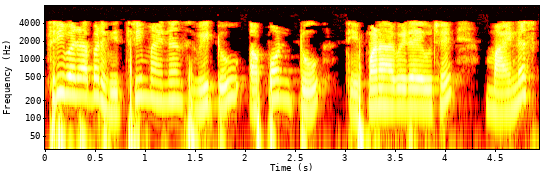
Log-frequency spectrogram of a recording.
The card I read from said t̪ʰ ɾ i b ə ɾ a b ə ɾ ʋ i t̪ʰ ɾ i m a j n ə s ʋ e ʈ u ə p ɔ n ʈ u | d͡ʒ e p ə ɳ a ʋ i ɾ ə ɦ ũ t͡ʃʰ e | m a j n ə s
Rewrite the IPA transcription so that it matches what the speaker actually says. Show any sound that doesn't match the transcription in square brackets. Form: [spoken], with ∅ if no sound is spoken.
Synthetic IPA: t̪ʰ ɾ i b ə ɾ a b ə ɾ ʋ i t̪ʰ ɾ i m a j n ə s ʋ [i] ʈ u ə p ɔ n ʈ u | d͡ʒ e p ə ɳ a ʋ i ɾ ə ɦ ũ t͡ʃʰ e | m a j n ə s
